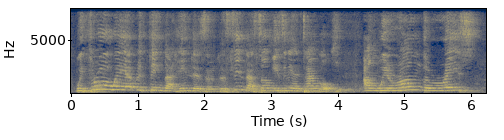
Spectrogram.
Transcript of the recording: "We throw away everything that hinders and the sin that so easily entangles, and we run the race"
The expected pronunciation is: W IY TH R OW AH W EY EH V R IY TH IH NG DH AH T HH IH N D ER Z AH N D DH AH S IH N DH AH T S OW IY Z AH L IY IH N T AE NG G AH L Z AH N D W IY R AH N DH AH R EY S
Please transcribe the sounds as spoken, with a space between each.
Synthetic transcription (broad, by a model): W IY TH R OW AH W EY EH V R IY TH IH NG DH AH T HH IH N D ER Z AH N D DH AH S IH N DH AH T S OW IY Z AH L IY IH N T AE NG G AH L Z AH N W IY R AH N DH AH R EY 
